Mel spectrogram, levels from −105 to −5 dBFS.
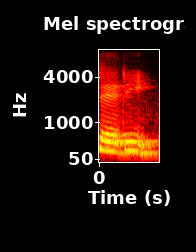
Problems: none marked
